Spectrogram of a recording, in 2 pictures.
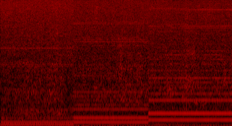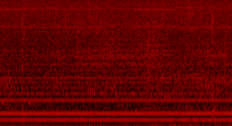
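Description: Soft background music of long, held low synth notes, the pitch stepping up about one second in and again about two seconds in, then holding steady.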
